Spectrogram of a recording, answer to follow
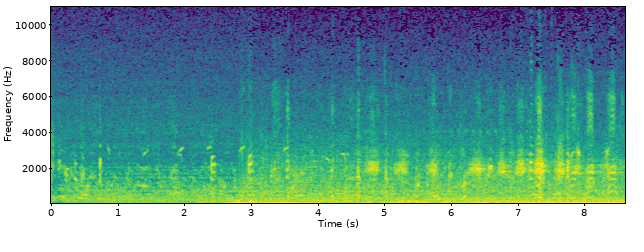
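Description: Ducks and other waterfowl calling, many short repeated calls that grow busier from about halfway through, over a low rumble.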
